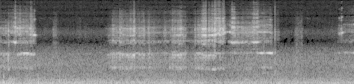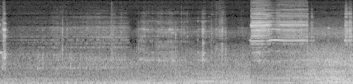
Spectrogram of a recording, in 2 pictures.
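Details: Vauxhall Astra H with the wheel removed, disc turned slowly: thin metallic squeals and scraping come and go as the bent brake dust shield on the back of the disc gently rubs the disc; fixed by bending the shield back.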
